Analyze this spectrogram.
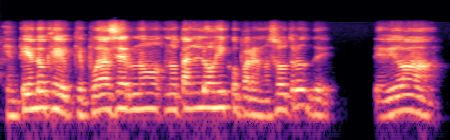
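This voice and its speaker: Man, peruvian spanish accent, somewhat high voice, halting explanatory talk. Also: a bit bright, lo-fi sound. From Peru. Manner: hesitant, repeats words while searching for phrasing. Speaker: reliability engineer sharing migration experience.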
